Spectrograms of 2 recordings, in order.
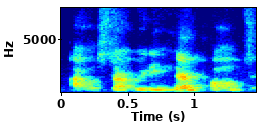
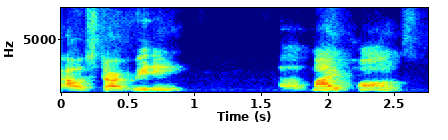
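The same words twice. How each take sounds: First: THEIR picked out before "poems"; stress on THEIR. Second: MY picked out before "poems"; stress on MY. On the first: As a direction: lean on the word THEIR. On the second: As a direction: lean on the word MY. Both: Real, not acted. Contrasting whose poems get read.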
